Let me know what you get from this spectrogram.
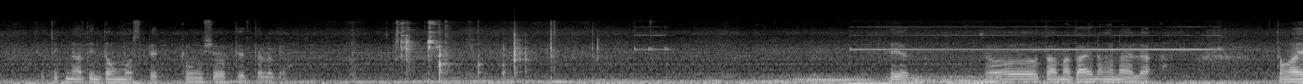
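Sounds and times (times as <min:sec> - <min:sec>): constant low hum: 0:00.0 - 0:13.0
multimeter continuity beeps: 0:06.3 - 0:06.8, 0:08.5 - 0:12.3.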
